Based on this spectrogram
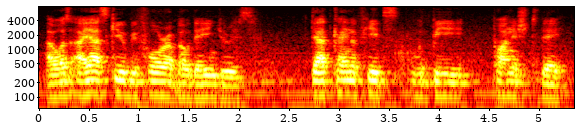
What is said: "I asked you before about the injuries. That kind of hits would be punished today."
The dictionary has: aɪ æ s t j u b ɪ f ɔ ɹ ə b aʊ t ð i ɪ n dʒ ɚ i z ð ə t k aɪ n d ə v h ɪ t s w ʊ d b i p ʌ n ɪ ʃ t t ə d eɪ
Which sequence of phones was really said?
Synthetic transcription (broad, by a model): aɪ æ s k j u b ɪ f ɔ ɹ ə b aʊ t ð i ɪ n dʒ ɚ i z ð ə t k aɪ n d ə v h ɪ t s w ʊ d b i p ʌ n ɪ ʃ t t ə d eɪ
